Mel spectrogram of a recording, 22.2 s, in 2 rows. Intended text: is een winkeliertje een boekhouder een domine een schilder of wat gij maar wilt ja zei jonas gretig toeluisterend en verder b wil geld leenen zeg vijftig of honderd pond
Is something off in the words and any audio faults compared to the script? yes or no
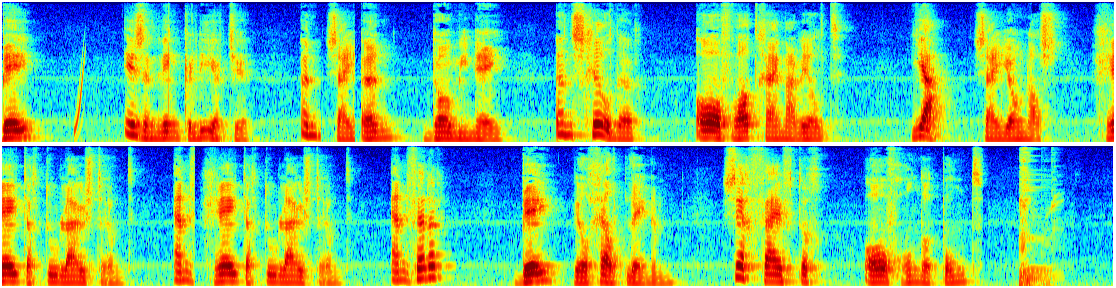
yes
